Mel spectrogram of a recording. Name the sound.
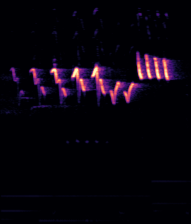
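yellow warbler song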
